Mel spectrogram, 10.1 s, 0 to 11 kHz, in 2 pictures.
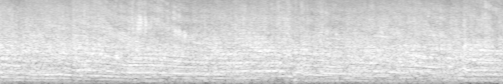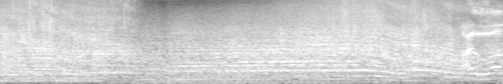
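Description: A pack of NASCAR Pinty's Series stock cars with V8 engines racing past at speed, several engine notes overlapping and rising and falling in pitch. The sound thins out briefly about six and a half seconds in, then builds again as the next cars approach.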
